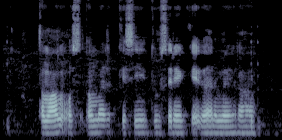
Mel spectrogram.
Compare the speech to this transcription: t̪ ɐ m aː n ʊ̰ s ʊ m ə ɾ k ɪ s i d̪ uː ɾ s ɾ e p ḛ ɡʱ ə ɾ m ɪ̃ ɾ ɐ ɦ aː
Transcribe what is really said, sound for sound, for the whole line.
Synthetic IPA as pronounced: t̪ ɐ m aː m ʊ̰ s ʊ m ə ɾ k ɪ s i d̪ uː s ɾ e k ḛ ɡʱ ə ɾ m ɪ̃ ɾ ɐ ɦ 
